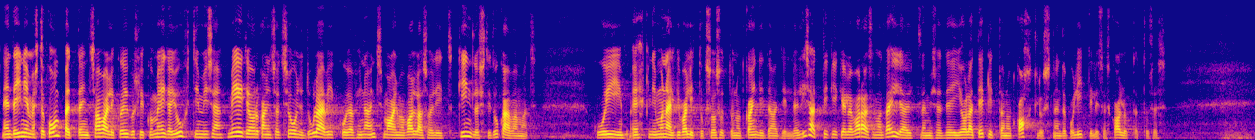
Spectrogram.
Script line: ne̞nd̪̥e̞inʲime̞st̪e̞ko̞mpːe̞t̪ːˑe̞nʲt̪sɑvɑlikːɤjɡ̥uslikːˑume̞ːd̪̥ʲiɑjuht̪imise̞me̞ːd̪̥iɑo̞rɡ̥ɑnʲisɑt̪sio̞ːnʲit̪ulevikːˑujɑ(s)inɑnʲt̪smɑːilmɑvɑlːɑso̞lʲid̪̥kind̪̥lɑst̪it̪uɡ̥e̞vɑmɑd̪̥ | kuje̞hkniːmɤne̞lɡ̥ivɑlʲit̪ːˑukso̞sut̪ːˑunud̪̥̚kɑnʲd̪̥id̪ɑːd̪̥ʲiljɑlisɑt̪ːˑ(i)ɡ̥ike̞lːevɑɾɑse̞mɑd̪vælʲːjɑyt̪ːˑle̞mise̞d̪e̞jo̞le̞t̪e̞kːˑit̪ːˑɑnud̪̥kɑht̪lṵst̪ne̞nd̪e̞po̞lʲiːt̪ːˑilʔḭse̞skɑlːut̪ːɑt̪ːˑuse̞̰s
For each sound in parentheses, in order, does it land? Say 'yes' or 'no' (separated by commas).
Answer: no, yes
